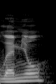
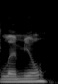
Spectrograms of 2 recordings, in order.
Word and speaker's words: Lemuel: Lemuel? Mm. I'm not sure. I wasn't sure how to pronounce it. I'm pretty sure it's Lemuel. Lemuel?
